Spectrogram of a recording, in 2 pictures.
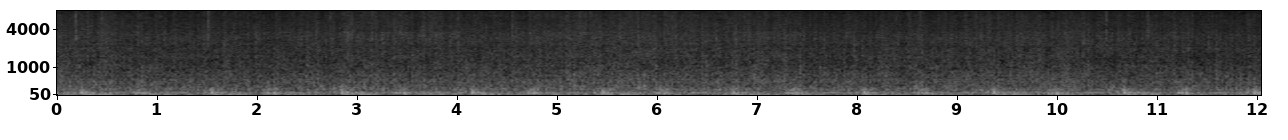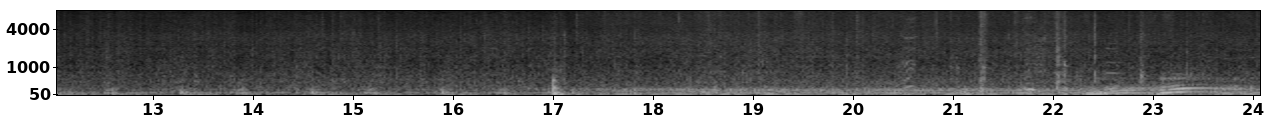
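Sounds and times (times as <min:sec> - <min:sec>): low steady rumble: 0:00.0 - 0:24.0
rain pattering on car roof: 0:00.0 - 0:24.0.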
